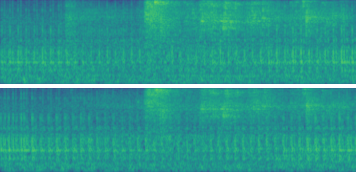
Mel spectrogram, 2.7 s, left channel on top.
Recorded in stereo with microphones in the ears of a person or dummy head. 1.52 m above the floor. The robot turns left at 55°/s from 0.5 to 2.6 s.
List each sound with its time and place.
1.1 s keys jangling: 20° right (ahead or behind), 0.7 m; by 2.6 s 50° left (ahead or behind), 0.7 m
